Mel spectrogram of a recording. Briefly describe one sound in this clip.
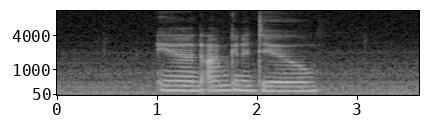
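A young woman speaks briefly into a microphone.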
